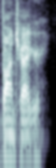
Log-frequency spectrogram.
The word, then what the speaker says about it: Bontrager: It's Bontrager. Bond Tracker.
